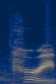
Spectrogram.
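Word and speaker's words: Kure: Cary? It doesn't look like that. It's spelled K-U-R-E, but it was pronounced Curry by, or Curry or Cary by one of the locals.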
